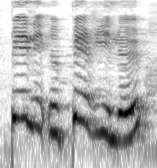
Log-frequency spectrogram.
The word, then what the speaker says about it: périlleux: Périlleux, X ne se prononce pas, je vais l'écrire ici.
